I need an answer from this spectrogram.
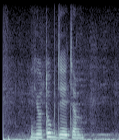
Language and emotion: Russian, neutral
